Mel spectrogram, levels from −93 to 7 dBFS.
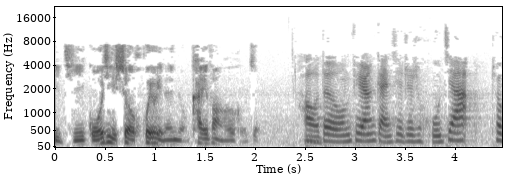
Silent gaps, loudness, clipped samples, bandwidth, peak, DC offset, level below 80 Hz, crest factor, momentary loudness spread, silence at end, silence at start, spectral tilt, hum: none; -27 LUFS; under 0.1%; 12.5 kHz; -10 dBFS; under 0.1%; -66 dBFS; 18 dB; 11 LU; 0 s; 0 s; -4.5 dB/octave; none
